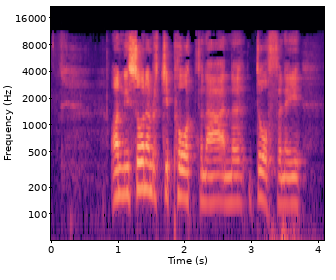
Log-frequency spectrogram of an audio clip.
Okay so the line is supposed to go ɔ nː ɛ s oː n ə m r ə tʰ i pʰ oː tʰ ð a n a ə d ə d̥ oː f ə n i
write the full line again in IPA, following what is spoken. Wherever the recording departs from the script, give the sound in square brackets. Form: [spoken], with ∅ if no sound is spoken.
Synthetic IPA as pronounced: ɔ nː [i] s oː n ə m r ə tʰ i pʰ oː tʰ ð [ə] n a ə [n] ə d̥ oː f ə n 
